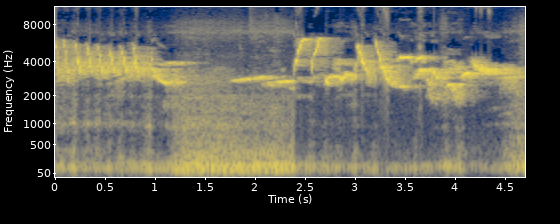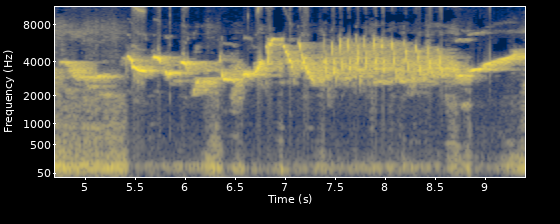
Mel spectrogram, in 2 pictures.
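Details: White-eye singing strongly, bursts of rapid high twittering and sliding whistles, some phrases buzzy and trilled, separated by short quieter gaps with low background hum.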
